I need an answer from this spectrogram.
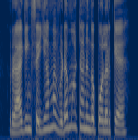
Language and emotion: Tamil, fearful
